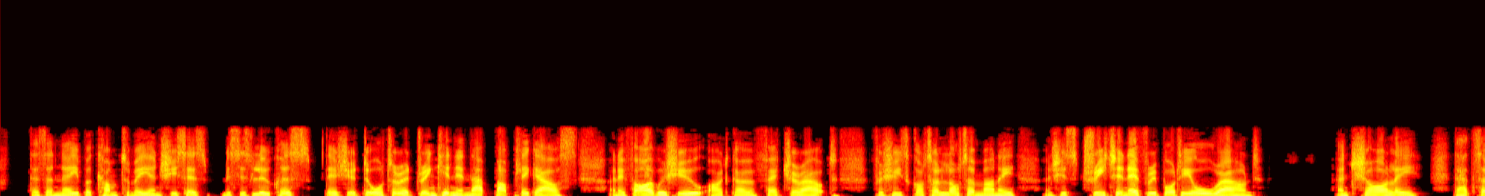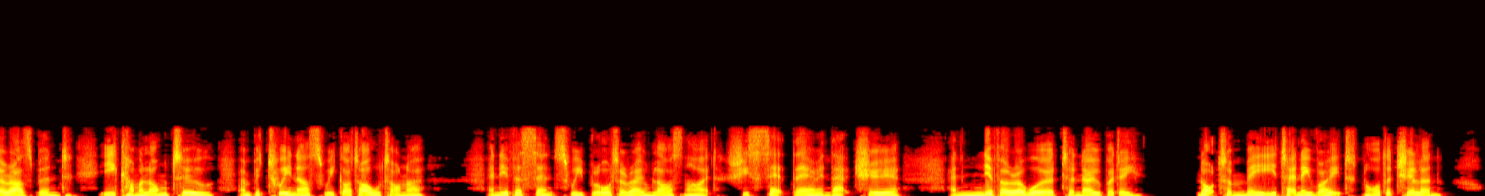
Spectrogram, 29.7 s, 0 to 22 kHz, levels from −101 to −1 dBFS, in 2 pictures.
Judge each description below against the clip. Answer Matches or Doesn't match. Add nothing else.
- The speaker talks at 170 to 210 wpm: Matches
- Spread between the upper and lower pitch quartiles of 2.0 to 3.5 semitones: Matches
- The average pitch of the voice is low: Doesn't match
